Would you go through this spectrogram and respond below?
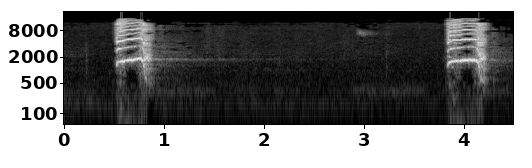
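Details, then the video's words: Female barking deer (kijang) call used as a hunting lure: two loud, shrill, harmonic squealing calls, each about a third of a second, spaced roughly three seconds apart, with faint low background hum between. "Suara Kijang betina untuk p1kat"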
